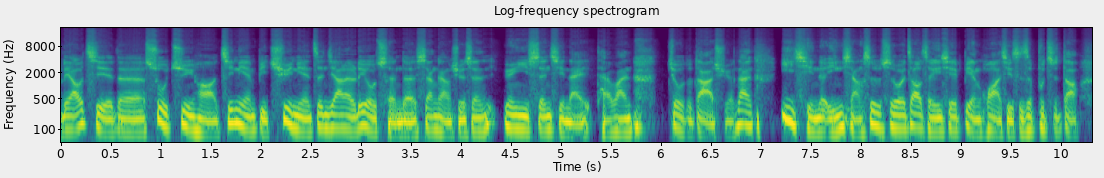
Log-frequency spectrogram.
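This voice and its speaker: With a Taiwanese accent, a man talks at a fairly quick pace. His pitch is fairly low and his intonation lively. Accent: Taiwanese Mandarin. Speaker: radio host. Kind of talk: radio interview. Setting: studio. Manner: halting, many filler sounds.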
